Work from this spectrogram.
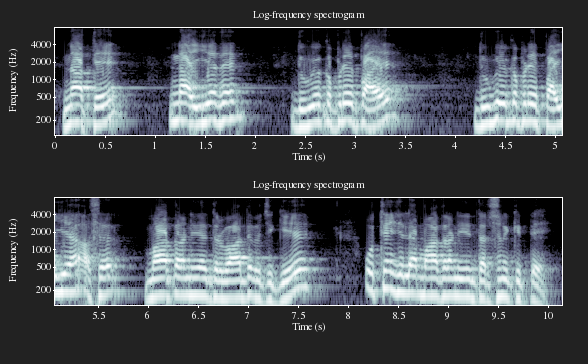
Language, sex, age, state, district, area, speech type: Dogri, male, 45-60, Jammu and Kashmir, Reasi, rural, spontaneous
